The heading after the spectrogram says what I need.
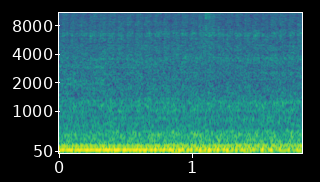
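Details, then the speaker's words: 1970 Mercedes-Benz 280SE with new thermostat, water pump and heater crossover hose: steady even idle rumble with no knocking. Oil pressure reads a little low at idle but jumps to about 45; owner suspects the sensor. Sounds healthy. "but that could also be the sensor because she immediately goes to like 45 instantaneously. So it ain't knocking."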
